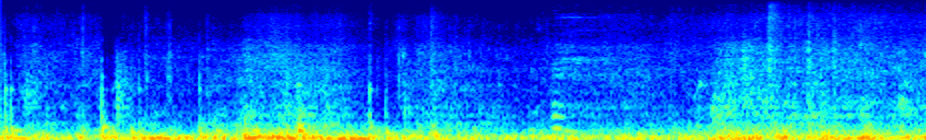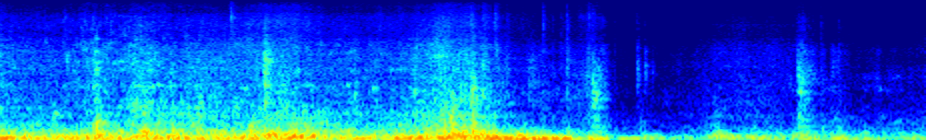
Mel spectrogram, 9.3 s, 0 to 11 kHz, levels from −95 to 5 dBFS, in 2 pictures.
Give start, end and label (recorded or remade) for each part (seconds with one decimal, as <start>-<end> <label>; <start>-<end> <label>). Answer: 0.0-1.1 recorded; 1.1-2.1 remade; 2.1-5.7 recorded; 5.7-9.3 remade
